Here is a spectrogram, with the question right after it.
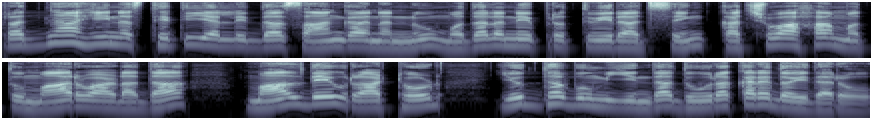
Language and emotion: Kannada, neutral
